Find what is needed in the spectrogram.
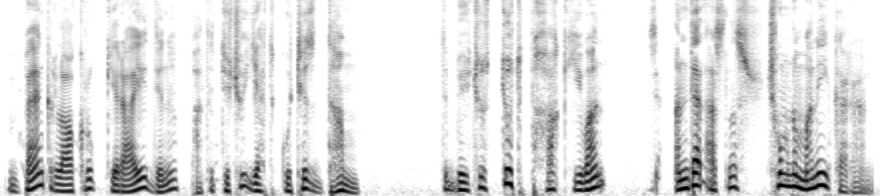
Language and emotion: Kashmiri, disgusted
